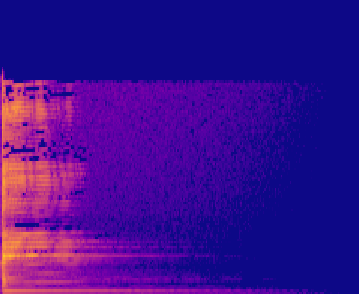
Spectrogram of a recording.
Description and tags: catapult for tiny things
recordings of a grand piano, undergoing abuse with dry ice on the strings
scratch, torture, dry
